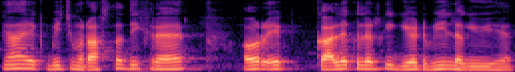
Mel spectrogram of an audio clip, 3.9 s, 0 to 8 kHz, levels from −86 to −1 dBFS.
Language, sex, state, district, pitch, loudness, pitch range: Hindi, male, Jharkhand, Palamu, 145 Hz, -19 LUFS, 135-150 Hz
